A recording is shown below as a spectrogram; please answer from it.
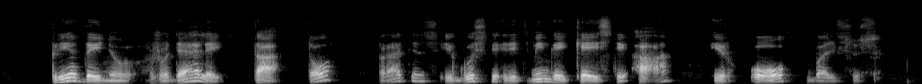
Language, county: Lithuanian, Vilnius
